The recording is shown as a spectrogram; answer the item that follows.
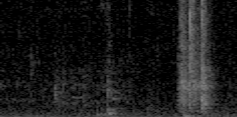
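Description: A quiet room with a couple of soft clicks, then near the end a louder short clack: a camera shutter firing.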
